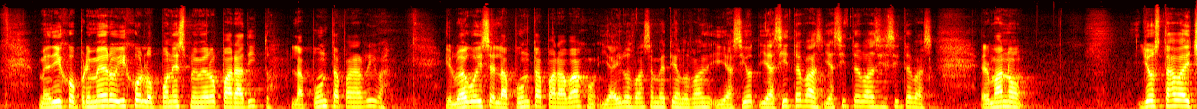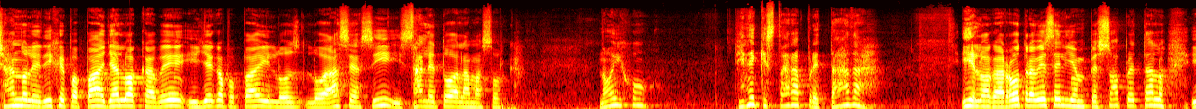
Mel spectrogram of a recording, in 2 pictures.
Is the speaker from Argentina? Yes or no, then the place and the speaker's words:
no; Veracruz, Mexico; En mi pueblo, hermanos, soy originario de Veracruz.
